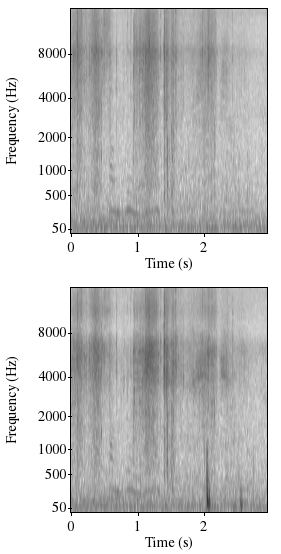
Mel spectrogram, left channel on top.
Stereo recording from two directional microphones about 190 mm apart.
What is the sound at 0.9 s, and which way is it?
Crumpling, 45° left (ahead or behind).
